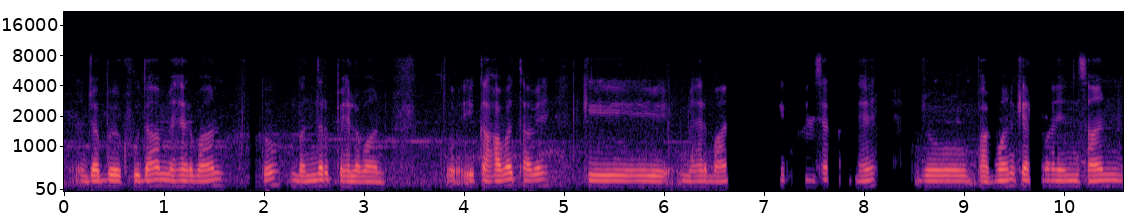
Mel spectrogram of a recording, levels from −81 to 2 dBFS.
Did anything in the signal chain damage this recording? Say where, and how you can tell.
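Yes. Burst of packet loss, 1.85 to 1.94 s, network stage: about 60 ms never arrived, so the receiver stretched and faded the last sound before resuming past the gap.

Short concealed packet loss, 1.94 to 1.97 s, network stage: another 20 ms hole was filled by continuing the preceding sound, leaving a brief smear.

Lost packet rebuilt from error correction, 1.97 to 2.07 s and 4.65 to 4.71 s, codec stage: Opus played low-bitrate backup copies, so the audio continues without a gap but sounds rougher and noisier.

Speech suppressed in double talk, 6.63 to 8.59 s, 9.22 to 9.38 s and 9.67 to 9.94 s, call processing: the level drops by up to about 40 dB, likely the echo canceller ducking during simultaneous talk.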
